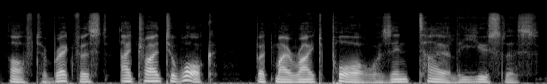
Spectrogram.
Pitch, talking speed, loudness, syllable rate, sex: 115 Hz, 145 wpm, -19 LUFS, 4.2 syllables/s, male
